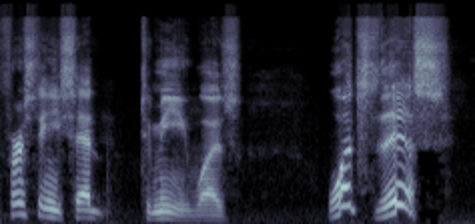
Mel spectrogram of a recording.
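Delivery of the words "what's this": very high, squeaky, strained voice. Imitating the first thing a man said to the speaker, in a strained voice. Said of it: "I'll imitate him. ... kind of a high, squeaky voice ... Like kind of a strained, strained voice".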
